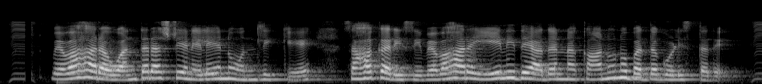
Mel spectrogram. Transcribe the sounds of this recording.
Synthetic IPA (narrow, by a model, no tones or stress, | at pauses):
ʋjɐʋɐɦaːɾɐʋuɐnt̪ɐɾaːʂʈɾijɐnɛlɛjɐnːuond̪likːe̞sɐɦɐkɐɾisiʋjɛʋɐɦaːɾɐeːnid̪e̞ɐd̪ɐnːɐkaːnuːnubɐd̪ːɐɡoɭist̪ɐd̪e̞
